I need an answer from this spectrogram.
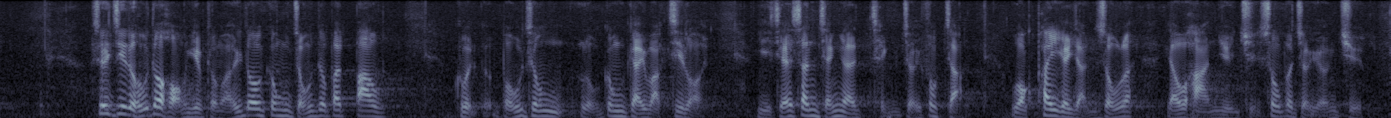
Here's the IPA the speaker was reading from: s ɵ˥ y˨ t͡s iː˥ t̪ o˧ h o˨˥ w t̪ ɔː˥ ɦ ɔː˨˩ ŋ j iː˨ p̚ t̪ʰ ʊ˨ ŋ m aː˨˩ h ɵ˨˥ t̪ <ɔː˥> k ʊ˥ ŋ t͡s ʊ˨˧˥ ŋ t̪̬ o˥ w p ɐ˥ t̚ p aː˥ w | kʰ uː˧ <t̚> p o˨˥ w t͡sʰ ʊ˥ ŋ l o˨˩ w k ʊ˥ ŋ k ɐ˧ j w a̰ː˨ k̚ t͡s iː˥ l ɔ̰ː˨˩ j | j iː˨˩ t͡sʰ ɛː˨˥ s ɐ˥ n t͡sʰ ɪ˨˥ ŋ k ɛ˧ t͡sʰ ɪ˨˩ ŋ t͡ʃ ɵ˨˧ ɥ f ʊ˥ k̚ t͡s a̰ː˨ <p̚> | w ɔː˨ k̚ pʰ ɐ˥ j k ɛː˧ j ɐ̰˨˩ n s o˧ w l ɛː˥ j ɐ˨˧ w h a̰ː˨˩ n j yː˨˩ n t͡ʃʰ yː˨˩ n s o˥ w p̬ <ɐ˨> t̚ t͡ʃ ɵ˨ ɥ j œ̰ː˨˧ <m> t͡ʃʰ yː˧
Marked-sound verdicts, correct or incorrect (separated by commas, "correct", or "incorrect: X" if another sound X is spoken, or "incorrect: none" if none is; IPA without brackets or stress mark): correct, correct, correct, incorrect: ɐ˥, incorrect: ŋ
